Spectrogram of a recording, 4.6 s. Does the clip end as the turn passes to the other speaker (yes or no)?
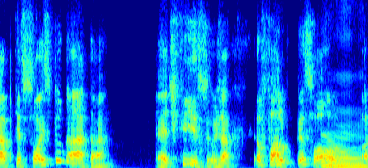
no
